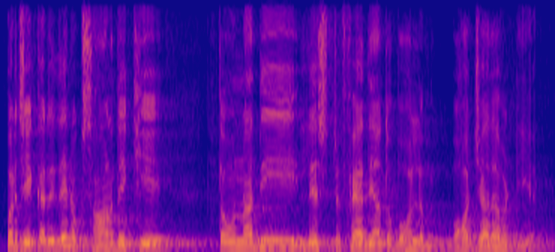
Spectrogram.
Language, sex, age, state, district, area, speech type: Punjabi, male, 18-30, Punjab, Patiala, urban, spontaneous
